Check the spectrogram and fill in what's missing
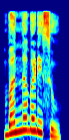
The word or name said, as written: ಬನ್ನಬಡಿಸು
